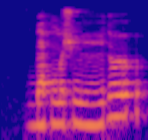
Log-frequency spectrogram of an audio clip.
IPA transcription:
ɡ͡b ɛ p ŋ͡m u ʃ m yː ɗ uː ʔ

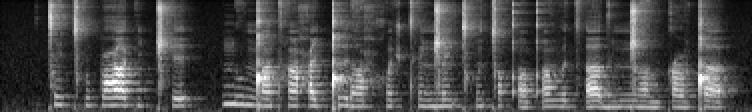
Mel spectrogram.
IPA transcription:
ǀ e̤ ǀʰ u p ʕ a k i ǁʰ e | n ṳ ŋ͡ǃ ã tʰ ã ħ i ǃ ɨ ɾ a̤ ħ χ ũ ʃ tʰ ẽ ŋ͡ǁ ẽ ǀʰ ũ ǀ ũ qʼ ã qʼ ẽ v ɵ t͡sʼ a d̪ i ŋ͡ǁ a̤ v ɨ k ʕ ṳ ǃ a

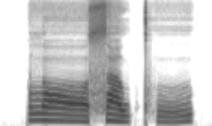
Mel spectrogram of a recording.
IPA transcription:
l ɔː˧˩ s a˧˩ w kʰ u˩˧

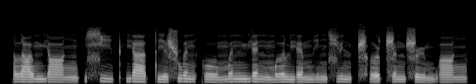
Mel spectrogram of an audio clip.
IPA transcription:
l ɑ˨˦ ʊ̯ m j ɑ˨˩ ŋ | ɕ i˥˨ pʰ j ä˥˨ t̪ i˨˩ ʂ w ə˥˨ n k o˨˩ ʊ̯ m ə˦ n m j ɛ˥˨ n m ɤ˦ l j ɛ˨˦ m i˨˦ n ɕ y˥˨ n ʈ͡ʂʰ ɤ˨˦ ʈ͡ʂ ə˦ n ʂ ɻ̩˨˩ m w ɑ˨˦ ŋ

